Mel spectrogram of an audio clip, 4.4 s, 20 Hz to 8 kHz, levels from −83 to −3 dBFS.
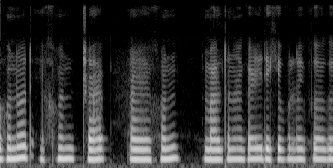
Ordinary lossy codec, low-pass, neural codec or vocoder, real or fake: none; 7.2 kHz; none; real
